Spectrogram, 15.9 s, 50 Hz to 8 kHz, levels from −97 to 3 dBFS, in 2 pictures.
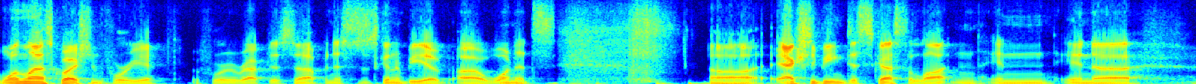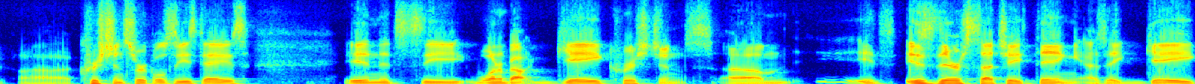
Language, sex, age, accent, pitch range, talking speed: English, male, 30-49, American, 90-110 Hz, 195 wpm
